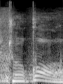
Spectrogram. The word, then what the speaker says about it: Joko: seorang Arab suruh maksa-maksa Joko namanya. Mana bahasa Arab Joko? Tulisannya juga Juku loh bahasa Arab. Gitu? Ya, huruf Zin, Wau, Kaf, Wau, Juku namanya. Namanya yang benar Joko bukan Juku, karep-karep mulah.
